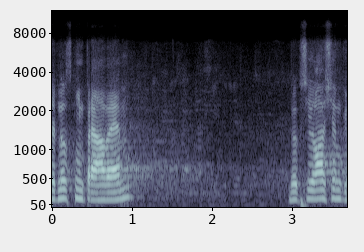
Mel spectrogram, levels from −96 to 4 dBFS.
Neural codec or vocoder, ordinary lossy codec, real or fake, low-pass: none; Opus, 24 kbps; real; 7.2 kHz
